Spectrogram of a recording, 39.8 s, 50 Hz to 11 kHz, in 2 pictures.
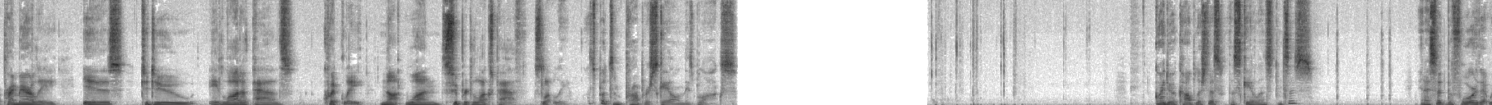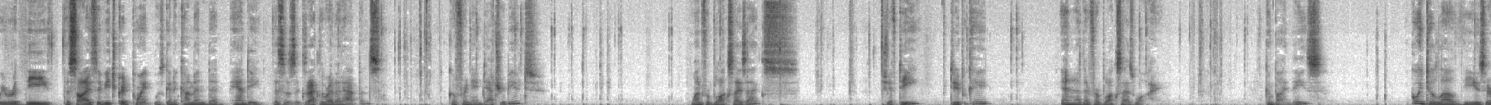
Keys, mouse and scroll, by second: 10.7-12.3 drag, 12.6 shift+a, 15.0 middle click, 17.8 middle click, 18.4 middle click, 24.9 click, 25.3 shift+a, 27.2-27.7 drag, 27.8 scroll up 5, 28.1 click, 29.4 click, 30.3 shift+s, 31.6 shift+d, 32.8 click, 33.3-35.1 drag, 35.6-36.5 drag, 37.4-37.9 drag, 38.0 scroll down 1, 38.2 middle click, 38.8-39.7 drag.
